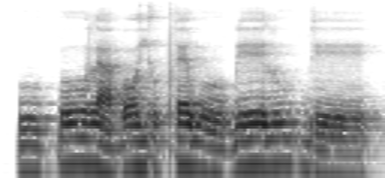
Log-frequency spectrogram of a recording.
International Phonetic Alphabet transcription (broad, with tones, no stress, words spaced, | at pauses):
uː˨k͡poː˦la˨ ɓɔ˦jʊ˦pʰɛ˦woː˨ ɓeː˦luː˦ɡ͡beː˨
